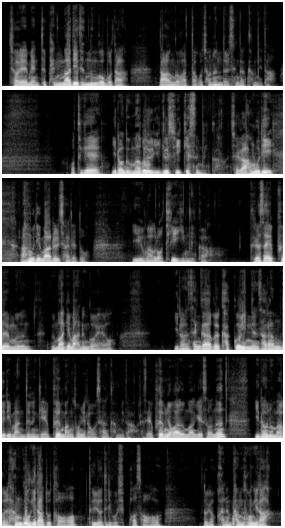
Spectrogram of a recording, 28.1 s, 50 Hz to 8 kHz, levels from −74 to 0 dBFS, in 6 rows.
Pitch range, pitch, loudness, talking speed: 85-120 Hz, 100 Hz, -15 LUFS, 315 characters per minute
